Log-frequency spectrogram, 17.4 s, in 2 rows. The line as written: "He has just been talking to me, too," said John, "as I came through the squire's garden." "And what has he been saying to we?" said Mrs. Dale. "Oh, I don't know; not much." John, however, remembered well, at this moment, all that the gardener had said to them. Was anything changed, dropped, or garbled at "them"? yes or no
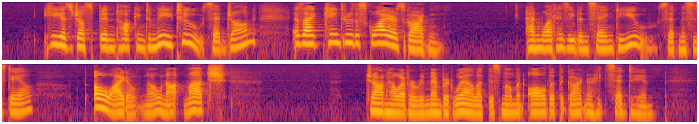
yes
